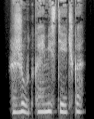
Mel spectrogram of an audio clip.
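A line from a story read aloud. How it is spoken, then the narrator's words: Frightened whisper. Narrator (Russian): прошептала Эля, ощущая себя жертвой, загнанной в ловушку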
